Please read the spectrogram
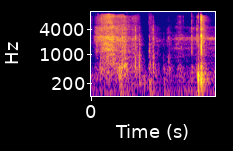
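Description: A knife blade slicing through packing tape on a cardboard box: a short rasping scrape in the first second, then a few faint scrapes and ticks.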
